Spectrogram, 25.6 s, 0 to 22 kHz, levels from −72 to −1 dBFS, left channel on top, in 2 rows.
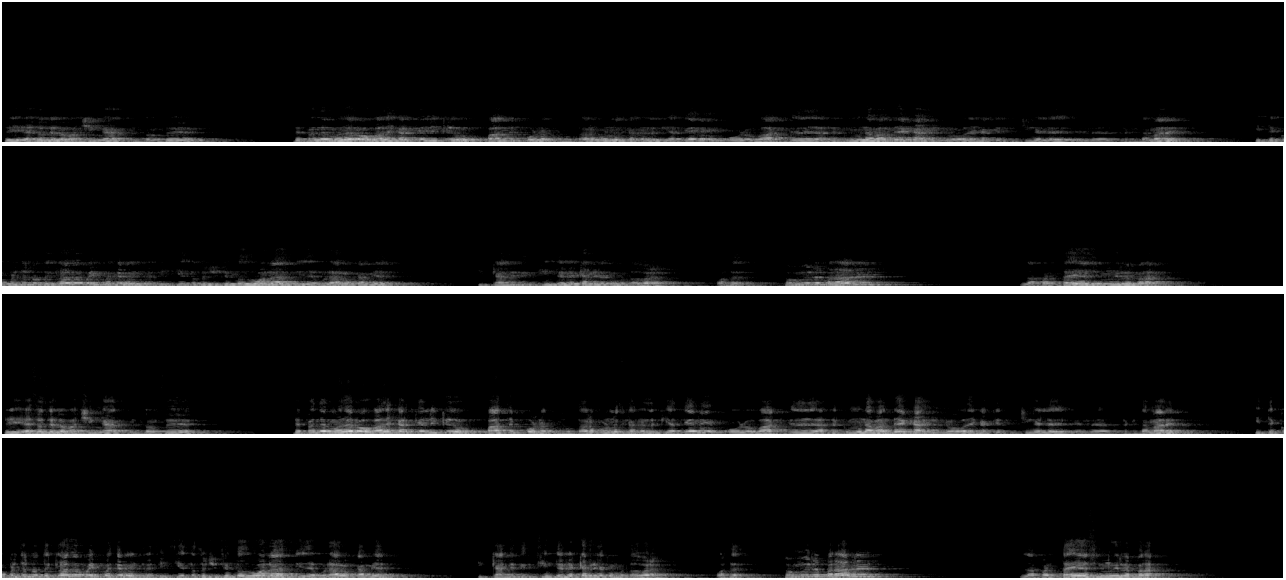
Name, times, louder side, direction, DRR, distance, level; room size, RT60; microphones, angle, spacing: voice 1, 0.0-1.9 2.9-11.8 12.5-16.7 17.6-19.4 20.0-20.3 20.6-21.6 23.0-24.3, right 1 dB, 75° right, 6 dB, 0.9 m, -31 dB
7.1 x 4.5 x 6.0 m, 0.96 s
head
